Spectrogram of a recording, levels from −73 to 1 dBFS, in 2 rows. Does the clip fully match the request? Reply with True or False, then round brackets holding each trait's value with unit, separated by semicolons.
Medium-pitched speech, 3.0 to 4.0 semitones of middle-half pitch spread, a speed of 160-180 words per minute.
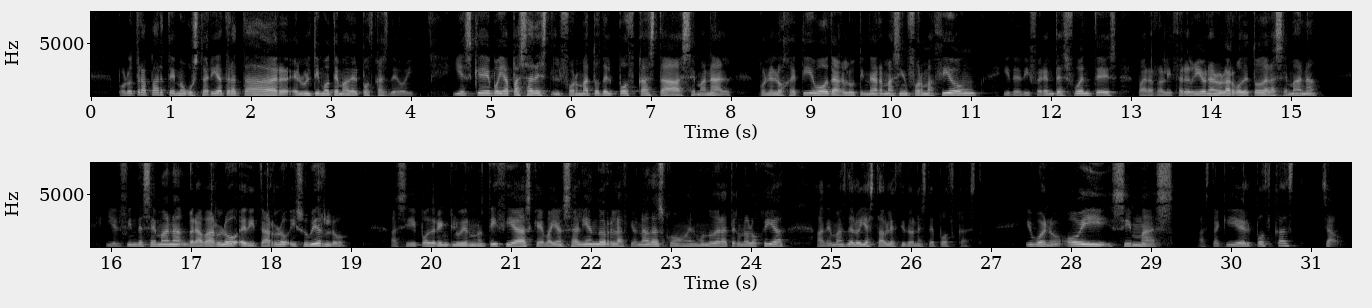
True (150 Hz; 3.5 semitones; 170 wpm)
